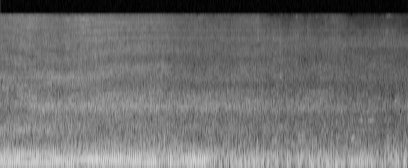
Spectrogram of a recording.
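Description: Road vehicle engine running with a steady low hum that fades away a little past halfway, leaving a rough low traffic rumble.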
